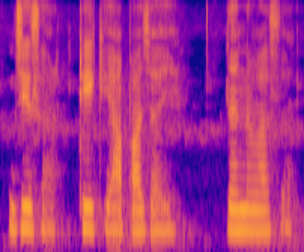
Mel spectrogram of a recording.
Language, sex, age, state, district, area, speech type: Hindi, female, 60+, Madhya Pradesh, Bhopal, urban, spontaneous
